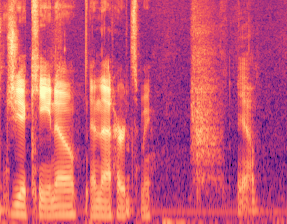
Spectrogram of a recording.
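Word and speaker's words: Giacchino: a bajillion other movies his name looks like it should be pronounced giaccino that's giacino and that hurts me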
